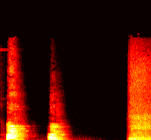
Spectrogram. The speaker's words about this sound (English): Anyway, so if you have any, please Send them in, and Sadie will bark once for yes and twice for no. Are we being lied to by the government? Sadie, this one's for you, darling. Bark once for yes, twice for no. I guess Sadie is still undecided.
